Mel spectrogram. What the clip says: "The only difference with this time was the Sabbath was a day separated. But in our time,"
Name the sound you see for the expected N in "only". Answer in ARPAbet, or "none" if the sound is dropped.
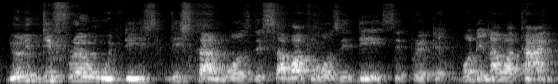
none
